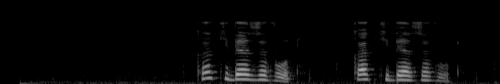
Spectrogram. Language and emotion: Russian, neutral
